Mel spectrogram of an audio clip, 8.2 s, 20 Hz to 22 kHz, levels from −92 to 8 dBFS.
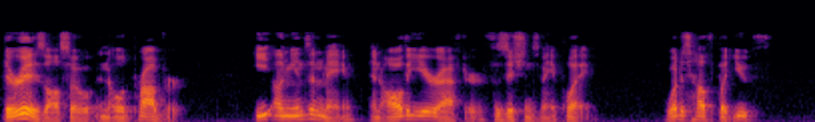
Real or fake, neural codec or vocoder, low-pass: real; none; 7.2 kHz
